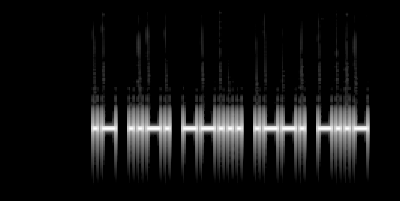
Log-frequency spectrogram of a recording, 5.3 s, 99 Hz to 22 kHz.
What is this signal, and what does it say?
Morse code, heard as a keyed tone, about 19 wpm, 700 Hz. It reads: AF7PX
